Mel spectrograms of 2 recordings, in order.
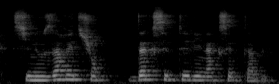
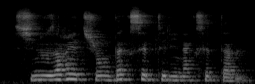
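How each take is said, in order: Both takes have the same delivery.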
